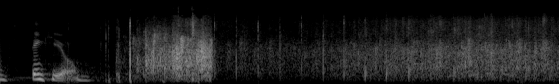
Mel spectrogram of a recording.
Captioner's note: attendees applauding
